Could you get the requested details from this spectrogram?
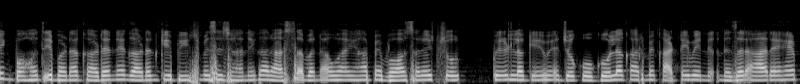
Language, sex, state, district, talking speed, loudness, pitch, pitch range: Hindi, female, Maharashtra, Solapur, 240 wpm, -17 LUFS, 205 Hz, 195-210 Hz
